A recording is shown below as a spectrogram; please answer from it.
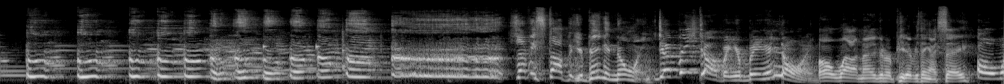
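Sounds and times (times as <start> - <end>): person singing into toy microphone: 0.0 - 4.4.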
